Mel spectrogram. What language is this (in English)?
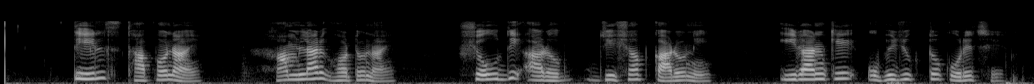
Bangla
